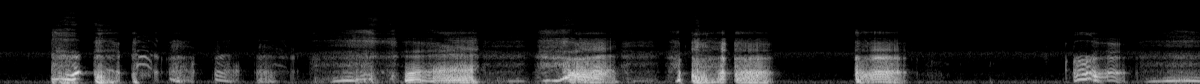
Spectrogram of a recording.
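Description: Repeated harsh, deep coughs and throat clearing with a rattly, congested quality, in bursts with short pauses; a wet chesty cough.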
